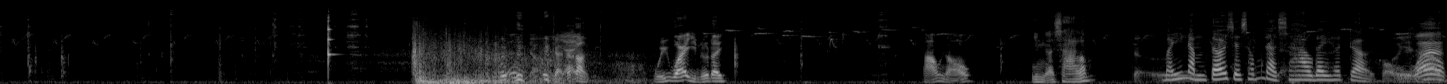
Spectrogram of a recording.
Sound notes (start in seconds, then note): 4.1 explosion sound; 14.2 chattering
